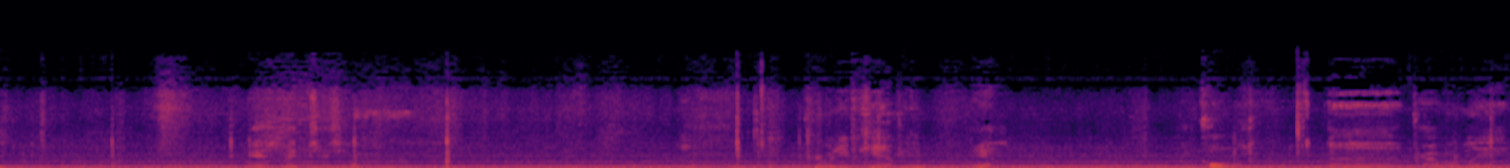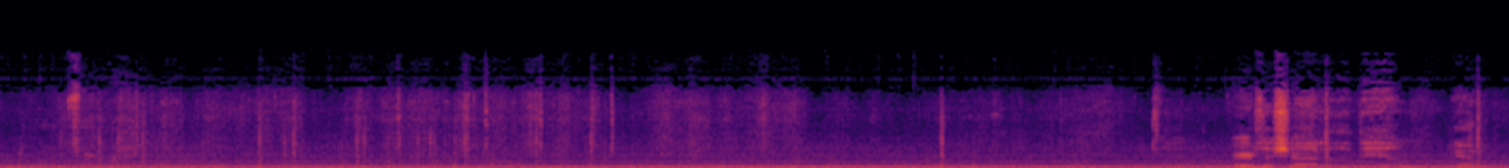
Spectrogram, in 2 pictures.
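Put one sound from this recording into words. Tyres rumble on a paved road.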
